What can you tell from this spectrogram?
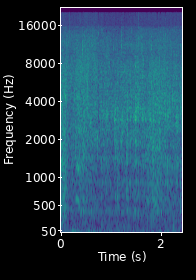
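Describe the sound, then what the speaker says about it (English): Two cups of water poured into the bottom of a pressure cooker pot holding a rack and a whole chicken, a steady broadband splashing pour that runs evenly throughout without talk. "I'm going to add 2 cups of water to the bottom of this"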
